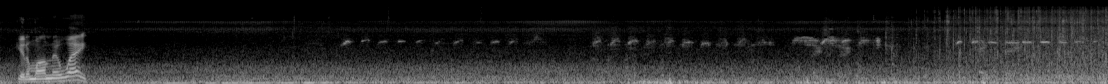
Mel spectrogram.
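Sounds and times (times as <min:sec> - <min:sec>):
low outdoor rumble: 0:00.0 - 0:11.0
small bird chirping: 0:03.3 - 0:11.0.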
